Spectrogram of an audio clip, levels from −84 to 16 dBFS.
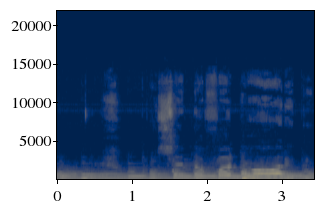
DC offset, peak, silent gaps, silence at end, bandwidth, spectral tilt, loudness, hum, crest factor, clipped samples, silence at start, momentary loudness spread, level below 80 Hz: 1%; -18 dBFS; none; 0 s; 15.5 kHz; -6 dB/octave; -34 LUFS; none; 16 dB; under 0.1%; 0 s; 14 LU; -64 dBFS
